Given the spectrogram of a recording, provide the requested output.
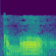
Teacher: علشان لام لفظ الجلالة المفتوح دائما مفخم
